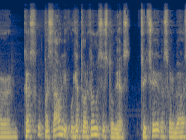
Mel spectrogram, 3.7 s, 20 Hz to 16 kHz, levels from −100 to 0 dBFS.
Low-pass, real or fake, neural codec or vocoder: 14.4 kHz; real; none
